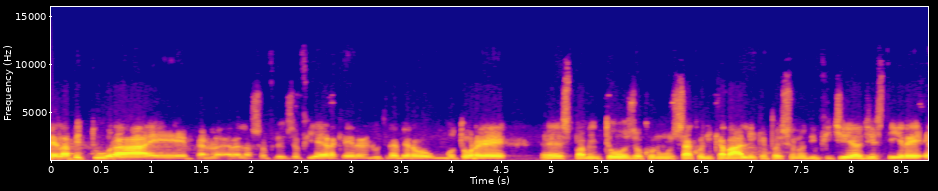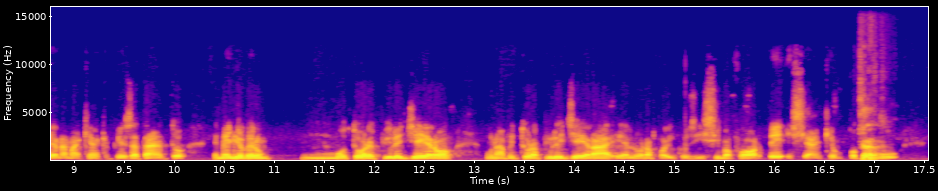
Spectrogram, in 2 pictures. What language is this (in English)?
Italian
